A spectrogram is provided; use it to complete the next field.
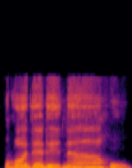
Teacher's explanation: ہا کا مخرج حلق، حلق والے حروف میں سے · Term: حروف حلقی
